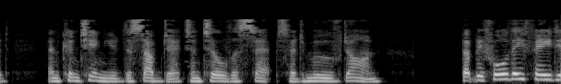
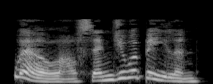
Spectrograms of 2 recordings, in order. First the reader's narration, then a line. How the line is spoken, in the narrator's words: he said, and managed a low laugh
